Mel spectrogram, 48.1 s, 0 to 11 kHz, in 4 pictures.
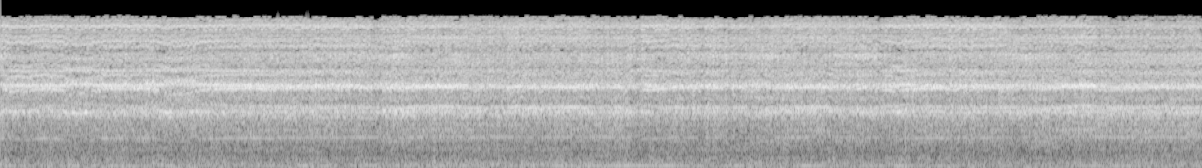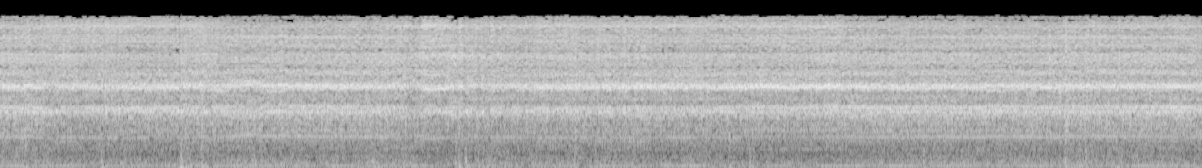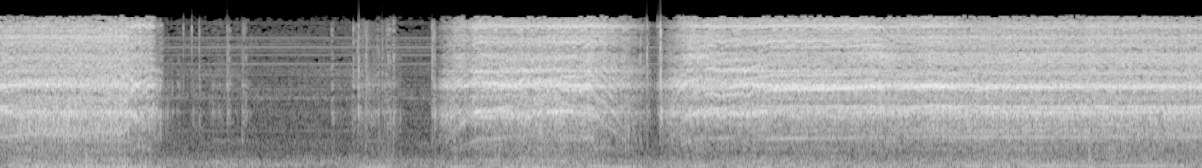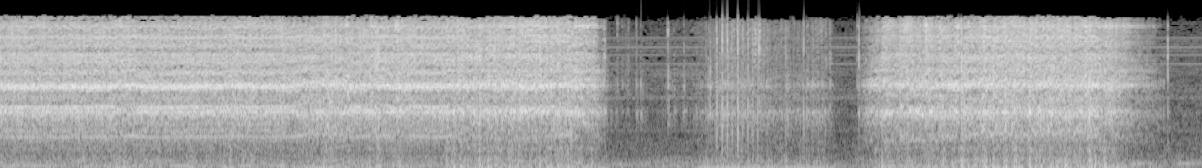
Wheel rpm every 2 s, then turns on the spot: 160, 160, 160, 160, 160, 160, 160, 160, 160, 160, 160, 160, 110, 0, 100, 90, 160, 160, 160, 160, 150, 10, 90, 100.
42-44 46-48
